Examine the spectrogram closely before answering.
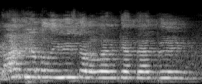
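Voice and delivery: high-pitched mock outrage; imitated outraged woman. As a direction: mimic her indignant complaint, pitch way up. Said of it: "And the woman's like".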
